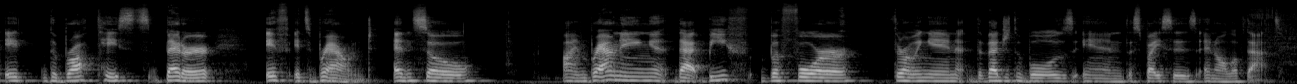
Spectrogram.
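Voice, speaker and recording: A young woman with a Czech accent, giving a relaxed, chatty step-by-step cooking voice-over as a home cook. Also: low voice. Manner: relaxed, chatty explaining with light laughs.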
